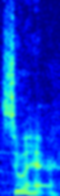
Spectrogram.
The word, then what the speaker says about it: Soua Her: Soua Hare.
